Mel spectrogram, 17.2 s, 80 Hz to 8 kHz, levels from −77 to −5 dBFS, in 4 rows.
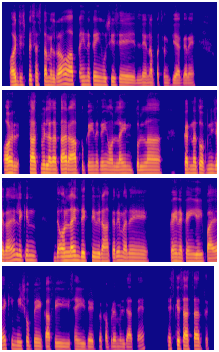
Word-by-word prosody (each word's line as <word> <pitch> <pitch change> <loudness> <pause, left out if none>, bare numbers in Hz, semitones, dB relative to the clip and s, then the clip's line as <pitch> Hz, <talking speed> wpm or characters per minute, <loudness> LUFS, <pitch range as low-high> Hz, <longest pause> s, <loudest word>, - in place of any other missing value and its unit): और 125 +1 +6
जिस 130 -1 -7
पे 155 - 0
सस्ता 135 -3 -1
मिल 125 -2 -2
रहा 135 +3 +4
हो, 165 +2 +2
आप 150 -1 +3
कहीं 135 0 -4
न 140 - -3
कहीं 140 -1 0
उसी 125 +1 -4
से 120 -1 -4 0.4
लेना 110 0 -3
पसंद 105 0 -11
किया 100 -2 -2
करें। 100 +1 -6 0.6
और 125 -1 +6 0.2
साथ 135 -1 +8
में 140 - +3
लगातार 130 0 +6
आप 125 +1 +5
कहीं 125 -1 -3
न 125 - -3
कहीं 125 +1 -3
ऑनलाइन 120 0 -1
तुलना 120 0 0 0.7
करना 125 0 +3
तो 130 +1 +2
अपनी 130 +2 -2
जगह 125 -2 +2
है, - - 0
लेकिन 160 -1 -2 0.4
द - - -2
ऑनलाइन 145 +2 +5
देखतीं 140 0 +2
भी 135 - +3
रहा 125 -1 +1
करें, 145 +4 +1
मैंने 130 -3 -3 0.4
कहीं 130 +1 +1
न 125 - +1
कहीं 120 0 -1
यही 120 0 0
पाया 115 +1 +2
है 135 - -1
कि 145 +1 -12
मीशो 125 0 -5
पे 120 -1 -2
काफ़ी 110 0 -3
सही 110 0 -7
रेट 105 -1 -3
पे 110 - -8
कपड़े 110 +2 -6
मिल 105 0 -10
जाते 105 -1 -6
हैं। - - -11 0.5
इसके 125 +2 0
साथ-साथ 120 0 0
125 Hz, 205 wpm, -23 LUFS, 120-135 Hz, 0.7 s, साथ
